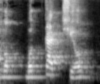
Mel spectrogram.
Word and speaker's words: Boccaccio: Giovanni Boccaccio, ¿no? Así se pronuncia, Boccaccio, va a tener su obra de Cameron, ¿no?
